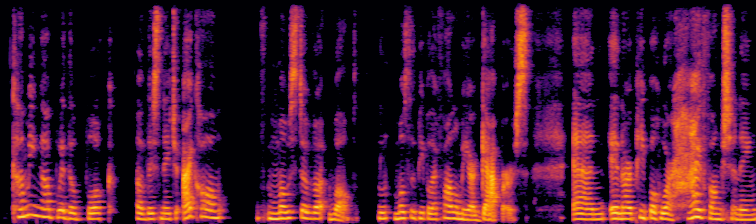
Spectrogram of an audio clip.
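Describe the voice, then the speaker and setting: A woman with medium pitch, ordinary pitch variation and an ordinary speaking voice. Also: fairly slow pace. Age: 50s. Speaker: podcast host. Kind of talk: live interview. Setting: live stream.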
